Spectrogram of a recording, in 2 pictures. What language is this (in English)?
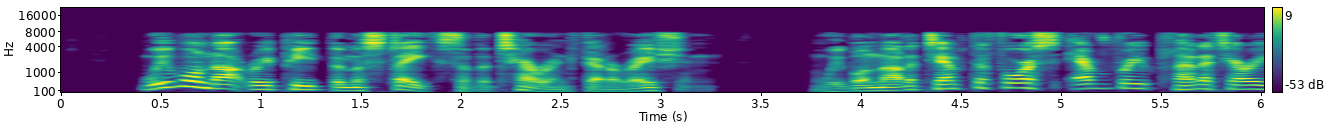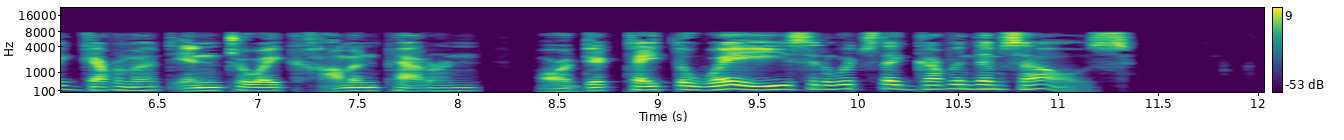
English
